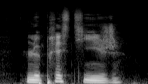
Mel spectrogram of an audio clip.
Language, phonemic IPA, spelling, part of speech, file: French, /pʁɛs.tiʒ/, prestige, noun, Fr-prestige.ogg
- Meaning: prestige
